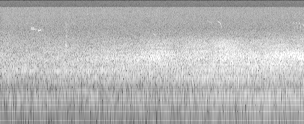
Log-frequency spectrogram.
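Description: Distant engine noise: a steady rushing sound that grows gradually louder.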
